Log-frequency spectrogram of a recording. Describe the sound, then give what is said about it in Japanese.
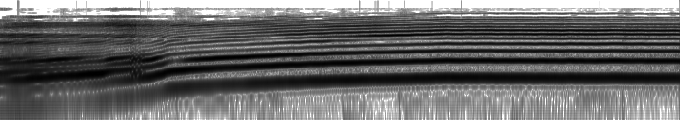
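A voice imitates a siren like the one at a high school baseball stadium, sliding smoothly from a low pitch up to a high one and then holding a loud, steady tone. “っていう感じで声を出してみます。なんか甲子園のサイレンみたいなうーみたいな。”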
